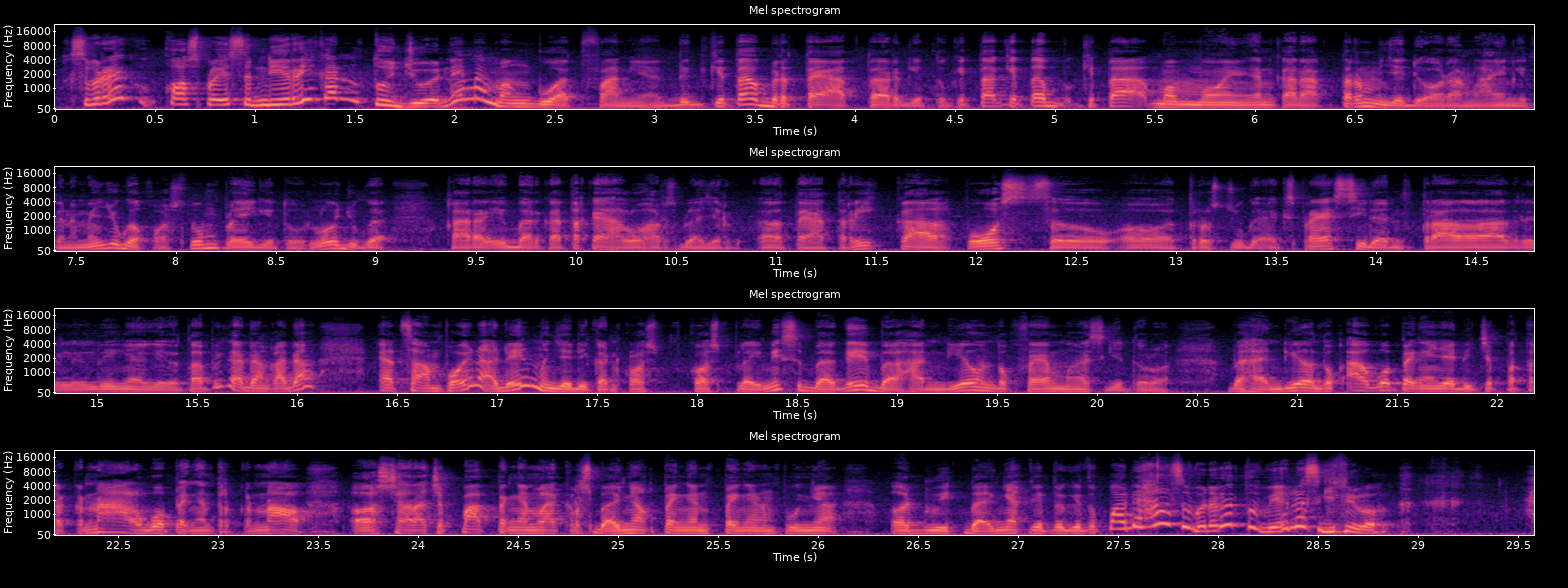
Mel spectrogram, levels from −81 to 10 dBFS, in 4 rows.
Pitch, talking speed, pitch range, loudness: 120 Hz, 190 wpm, 105-150 Hz, -19 LUFS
